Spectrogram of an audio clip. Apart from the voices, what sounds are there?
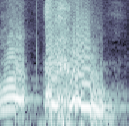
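sneeze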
